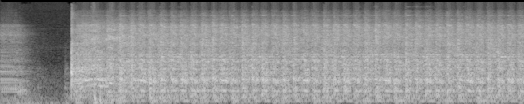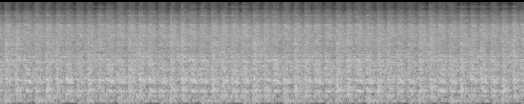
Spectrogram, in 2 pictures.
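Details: Rebuilt turbo engine with turbo kit back on, fresh oil and coolant, cranked without ECU to build oil pressure; steady, even cranking at about three beats a second with no stumbles, turns over freely, normal cranking.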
